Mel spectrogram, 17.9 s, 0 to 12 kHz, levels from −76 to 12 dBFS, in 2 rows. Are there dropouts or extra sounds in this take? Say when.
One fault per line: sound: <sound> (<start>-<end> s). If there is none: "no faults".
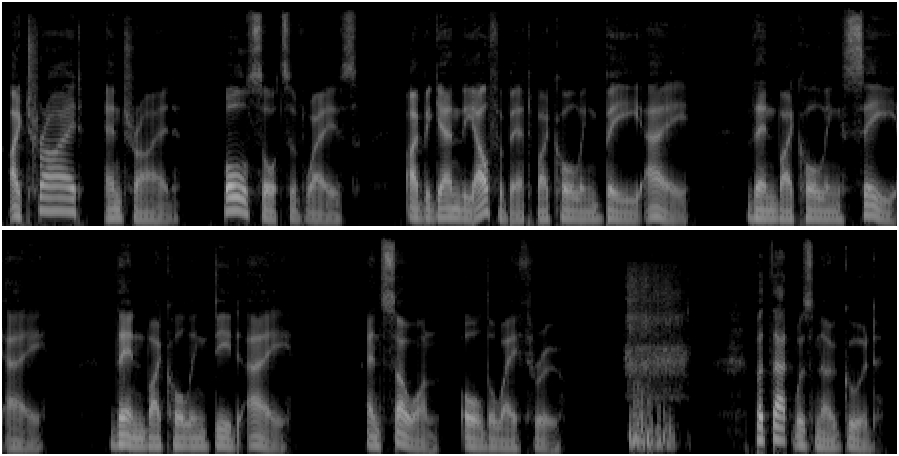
sound: sigh (15.2-15.9 s)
